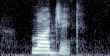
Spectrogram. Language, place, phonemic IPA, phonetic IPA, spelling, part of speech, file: English, California, /ˈlɑ.d͡ʒɪk/, [ˈlɔ̟d͡ʒ.ək], logic, adjective / noun / verb, En-us-logic.ogg
- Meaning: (adjective) Logical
